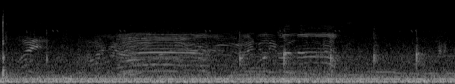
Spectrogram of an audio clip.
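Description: Young men shout and cheer after a shot.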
